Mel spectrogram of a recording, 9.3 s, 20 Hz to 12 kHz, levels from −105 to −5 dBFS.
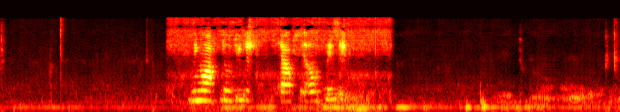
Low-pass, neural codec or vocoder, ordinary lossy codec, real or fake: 7.2 kHz; codec, 16 kHz, 4 kbps, X-Codec, WavLM features, trained on Multilingual LibriSpeech; MP3, 48 kbps; fake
